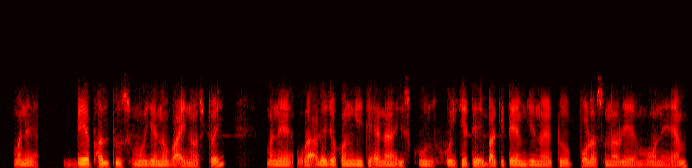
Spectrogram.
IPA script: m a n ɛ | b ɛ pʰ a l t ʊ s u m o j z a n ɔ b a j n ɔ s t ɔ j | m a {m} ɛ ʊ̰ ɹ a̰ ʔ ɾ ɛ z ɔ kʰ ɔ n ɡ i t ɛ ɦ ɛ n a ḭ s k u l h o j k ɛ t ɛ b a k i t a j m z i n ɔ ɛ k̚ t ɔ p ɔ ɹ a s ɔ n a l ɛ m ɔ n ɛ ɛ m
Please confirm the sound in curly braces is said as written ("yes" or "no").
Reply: no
